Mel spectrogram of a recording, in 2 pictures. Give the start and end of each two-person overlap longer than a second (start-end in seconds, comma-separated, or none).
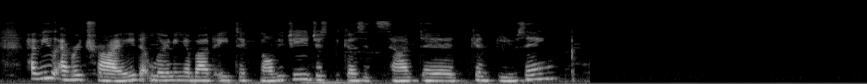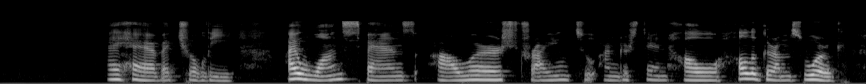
none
